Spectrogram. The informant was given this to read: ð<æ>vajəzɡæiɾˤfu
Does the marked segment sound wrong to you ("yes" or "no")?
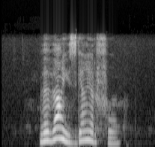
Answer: no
